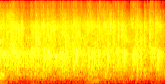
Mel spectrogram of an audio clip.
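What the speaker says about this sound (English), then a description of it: "Can we just have a round of applause on that?" A large crowd at a distinguished alumni awards event breaks into sustained applause, a thick continuous wash of clapping that stays loud and level throughout.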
